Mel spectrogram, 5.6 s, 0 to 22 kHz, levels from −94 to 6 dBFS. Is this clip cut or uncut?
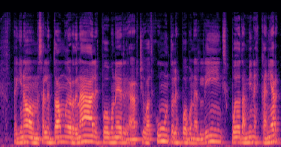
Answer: uncut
